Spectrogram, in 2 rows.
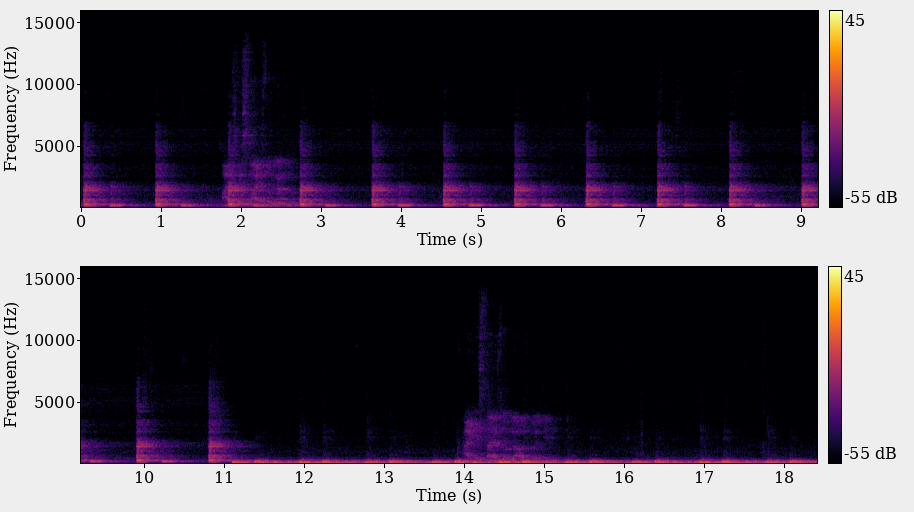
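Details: Physiological splitting of S2.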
